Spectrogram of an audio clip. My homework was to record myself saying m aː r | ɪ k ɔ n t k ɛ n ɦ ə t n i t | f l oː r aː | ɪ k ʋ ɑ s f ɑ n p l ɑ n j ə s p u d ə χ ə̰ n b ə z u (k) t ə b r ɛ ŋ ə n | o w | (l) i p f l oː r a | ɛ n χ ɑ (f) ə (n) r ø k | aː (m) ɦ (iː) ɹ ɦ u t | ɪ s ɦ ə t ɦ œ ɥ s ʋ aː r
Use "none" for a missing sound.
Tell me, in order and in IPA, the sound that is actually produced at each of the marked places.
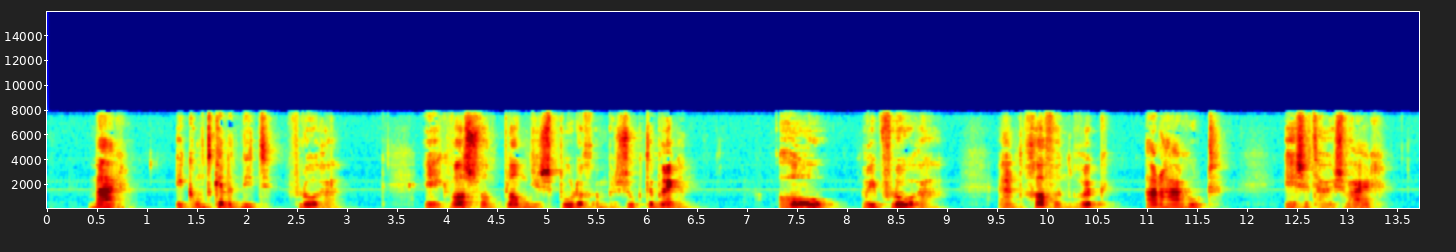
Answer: k, r, f, n, n, aː

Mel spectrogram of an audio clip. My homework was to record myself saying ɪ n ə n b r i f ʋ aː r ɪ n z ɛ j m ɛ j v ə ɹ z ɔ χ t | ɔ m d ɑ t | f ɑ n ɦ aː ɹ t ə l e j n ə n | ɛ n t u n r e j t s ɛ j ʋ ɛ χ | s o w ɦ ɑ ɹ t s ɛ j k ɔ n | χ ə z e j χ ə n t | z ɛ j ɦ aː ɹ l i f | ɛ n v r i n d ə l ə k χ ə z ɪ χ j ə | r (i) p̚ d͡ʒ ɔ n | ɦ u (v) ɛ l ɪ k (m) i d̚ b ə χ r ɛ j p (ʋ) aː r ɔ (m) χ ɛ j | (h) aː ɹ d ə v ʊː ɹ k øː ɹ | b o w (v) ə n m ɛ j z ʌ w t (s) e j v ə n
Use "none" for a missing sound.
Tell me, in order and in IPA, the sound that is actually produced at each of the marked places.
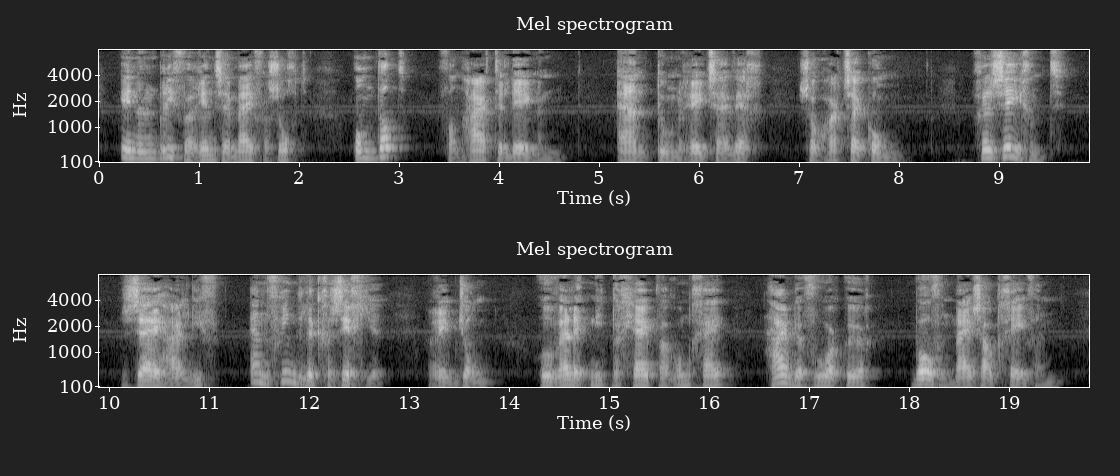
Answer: i, ʋ, n, ʋ, m, h, v, χ

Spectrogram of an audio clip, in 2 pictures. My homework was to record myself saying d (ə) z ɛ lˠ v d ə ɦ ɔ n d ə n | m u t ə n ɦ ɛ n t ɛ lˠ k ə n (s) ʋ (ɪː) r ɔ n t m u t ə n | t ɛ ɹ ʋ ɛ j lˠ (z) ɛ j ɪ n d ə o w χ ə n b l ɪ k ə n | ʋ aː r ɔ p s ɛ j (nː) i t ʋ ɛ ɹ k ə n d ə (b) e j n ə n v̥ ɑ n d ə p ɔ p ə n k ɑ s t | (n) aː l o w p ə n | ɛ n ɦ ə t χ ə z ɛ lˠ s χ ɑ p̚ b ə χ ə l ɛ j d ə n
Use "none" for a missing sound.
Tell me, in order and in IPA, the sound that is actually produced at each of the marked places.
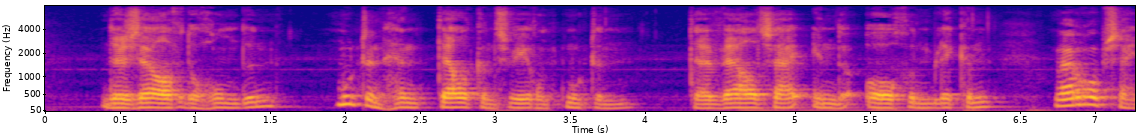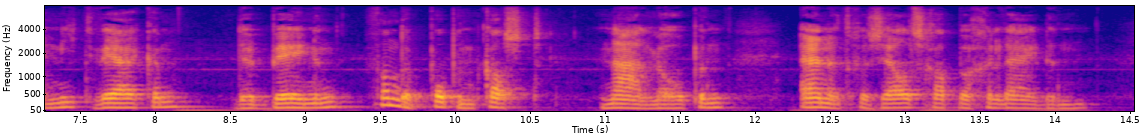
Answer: ə, s, ɪː, z, n, b, n

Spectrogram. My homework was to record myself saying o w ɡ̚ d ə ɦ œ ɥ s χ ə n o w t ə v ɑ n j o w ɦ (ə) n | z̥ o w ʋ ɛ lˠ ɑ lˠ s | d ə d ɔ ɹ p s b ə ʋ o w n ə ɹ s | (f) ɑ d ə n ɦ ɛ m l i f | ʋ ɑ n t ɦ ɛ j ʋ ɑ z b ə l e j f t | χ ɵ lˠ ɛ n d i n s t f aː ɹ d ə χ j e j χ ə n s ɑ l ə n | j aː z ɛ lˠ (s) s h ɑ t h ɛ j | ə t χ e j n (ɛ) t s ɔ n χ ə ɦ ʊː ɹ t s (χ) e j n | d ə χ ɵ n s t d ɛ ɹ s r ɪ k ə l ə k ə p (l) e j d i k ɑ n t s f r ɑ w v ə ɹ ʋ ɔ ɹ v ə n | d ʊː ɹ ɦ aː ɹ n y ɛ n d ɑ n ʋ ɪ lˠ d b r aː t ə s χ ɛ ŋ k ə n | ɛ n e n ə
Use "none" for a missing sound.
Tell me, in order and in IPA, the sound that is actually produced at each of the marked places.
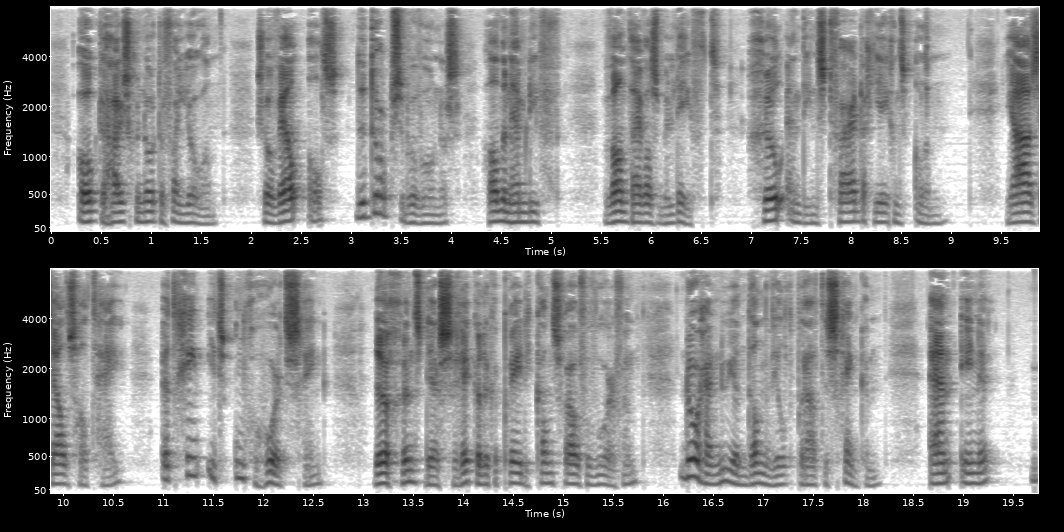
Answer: ɑ, h, f, i, χ, r

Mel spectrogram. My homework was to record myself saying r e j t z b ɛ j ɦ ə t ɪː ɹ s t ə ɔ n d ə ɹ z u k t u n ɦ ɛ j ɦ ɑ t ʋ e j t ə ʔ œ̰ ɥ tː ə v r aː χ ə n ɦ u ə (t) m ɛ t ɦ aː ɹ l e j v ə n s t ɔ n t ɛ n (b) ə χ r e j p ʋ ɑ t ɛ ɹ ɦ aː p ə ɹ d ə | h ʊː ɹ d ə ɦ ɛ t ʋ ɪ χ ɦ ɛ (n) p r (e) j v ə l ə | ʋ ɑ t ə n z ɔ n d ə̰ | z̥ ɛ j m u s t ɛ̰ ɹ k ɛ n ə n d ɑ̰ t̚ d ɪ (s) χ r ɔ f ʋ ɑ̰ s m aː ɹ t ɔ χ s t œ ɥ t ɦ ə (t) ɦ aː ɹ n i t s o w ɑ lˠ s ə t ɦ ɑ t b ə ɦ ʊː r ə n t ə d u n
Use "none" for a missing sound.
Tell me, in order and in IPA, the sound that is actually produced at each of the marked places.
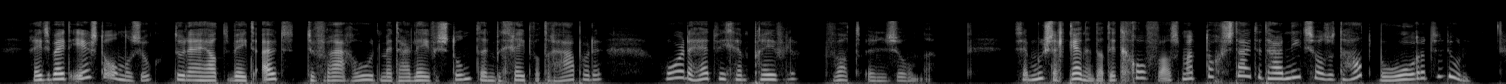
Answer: t, b, m, e, t, t

